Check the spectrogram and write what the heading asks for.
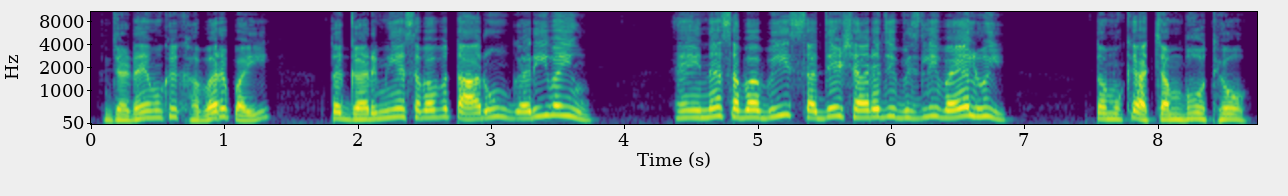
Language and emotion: Sindhi, surprised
